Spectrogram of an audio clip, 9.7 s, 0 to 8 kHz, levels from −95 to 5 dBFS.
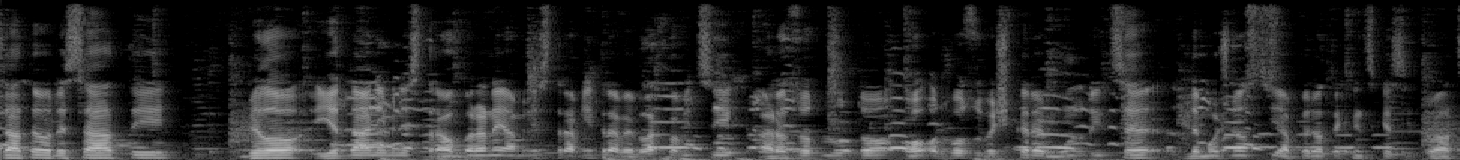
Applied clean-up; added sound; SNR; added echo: classical method log-MMSE.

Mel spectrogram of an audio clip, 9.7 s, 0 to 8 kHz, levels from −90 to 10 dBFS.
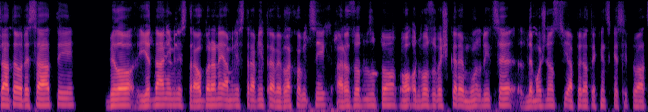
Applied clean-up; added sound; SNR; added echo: neural mask model Resemble Enhance denoiser.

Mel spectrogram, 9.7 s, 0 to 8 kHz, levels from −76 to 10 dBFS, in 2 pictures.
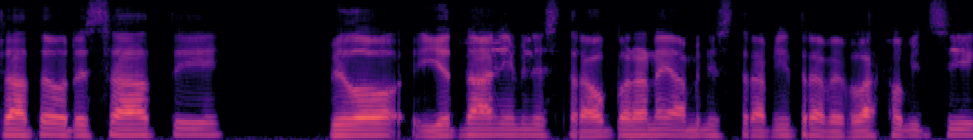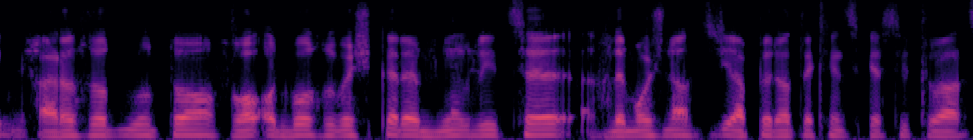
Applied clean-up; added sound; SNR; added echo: neural diffusion model UNIVERSE++.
